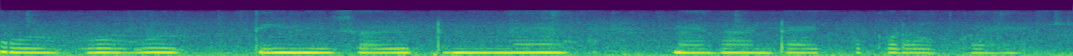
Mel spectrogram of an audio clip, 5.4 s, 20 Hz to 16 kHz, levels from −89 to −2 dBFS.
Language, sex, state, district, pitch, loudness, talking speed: Hindi, female, Bihar, Jamui, 260 Hz, -13 LUFS, 65 wpm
